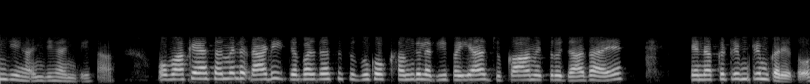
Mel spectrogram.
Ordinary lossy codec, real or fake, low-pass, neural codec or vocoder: Opus, 24 kbps; fake; 3.6 kHz; vocoder, 44.1 kHz, 80 mel bands, Vocos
